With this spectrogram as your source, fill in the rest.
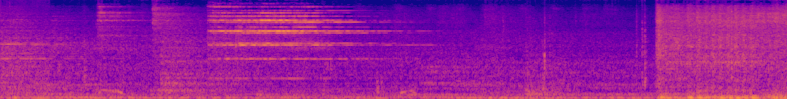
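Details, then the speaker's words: Toyota Sequoia with long-start complaint and bad fuel pump; starter turns in bursts then grinds several seconds before catching; fuel pressure lost after the line was opened to fit a fuel pressure gauge; extended cranking. "देखें जी गाड़ी की starting जो है अब भी इस्तीफा भी लंबी हुई है क्योंकि हमने फ्यूल गेज को लगाया उससे पहले पाइप को रिमूव किया था तो इसलिए अब स्टार्टिंग थोड़ी सी और ज्यादा लंबी हो गई है"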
